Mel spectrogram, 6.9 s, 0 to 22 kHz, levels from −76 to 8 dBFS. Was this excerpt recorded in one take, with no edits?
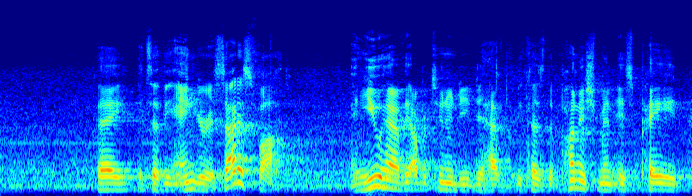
no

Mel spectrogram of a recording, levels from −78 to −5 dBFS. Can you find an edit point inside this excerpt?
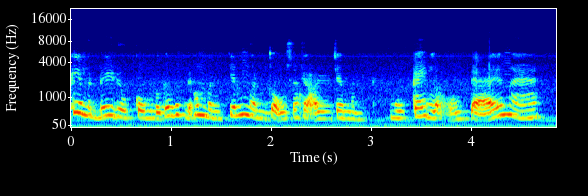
yes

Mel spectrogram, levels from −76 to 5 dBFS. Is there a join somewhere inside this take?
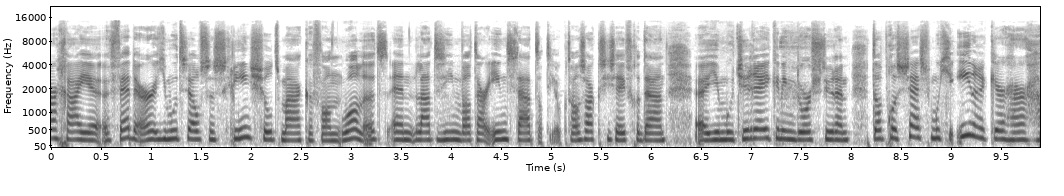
yes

